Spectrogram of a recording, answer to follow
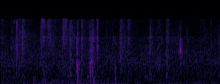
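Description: A few short knocks and scrapes as a coffin is slid into the back of a hearse, the sharpest about a second and a half in, over a low steady rumble.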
